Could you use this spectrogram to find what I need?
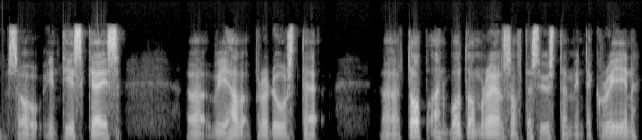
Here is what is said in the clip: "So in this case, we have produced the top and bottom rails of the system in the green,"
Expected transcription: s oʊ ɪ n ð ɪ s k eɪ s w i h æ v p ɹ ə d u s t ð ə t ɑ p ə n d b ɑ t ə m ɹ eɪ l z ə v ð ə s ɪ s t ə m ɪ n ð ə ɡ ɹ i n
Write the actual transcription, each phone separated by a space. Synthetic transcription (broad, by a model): s oʊ ɪ n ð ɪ s k eɪ s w i h æ v p ɹ ə d u s t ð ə t ɑ p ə n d b ɑ t ə m ɹ eɪ l s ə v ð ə s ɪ s t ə m ɪ n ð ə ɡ ɹ i n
